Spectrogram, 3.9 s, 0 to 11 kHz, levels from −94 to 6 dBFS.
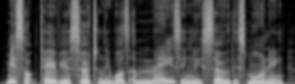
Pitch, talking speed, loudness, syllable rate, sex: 220 Hz, 120 wpm, -16 LUFS, 4.4 syllables/s, female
